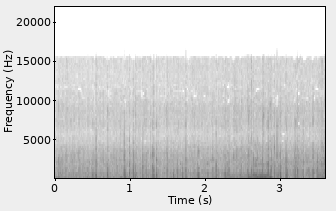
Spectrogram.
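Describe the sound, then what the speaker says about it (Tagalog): Rain falling outdoors on a vacant rural lot in Santa Maria, Bulacan, a dense steady patter of drops hitting surfaces nearby, with a faint voice briefly heard near the end. "Umuulan."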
